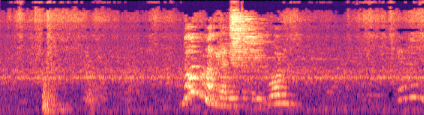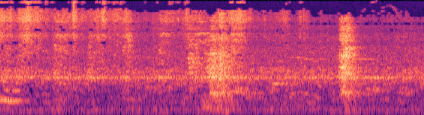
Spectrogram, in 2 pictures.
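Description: Dishes and utensils clink.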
